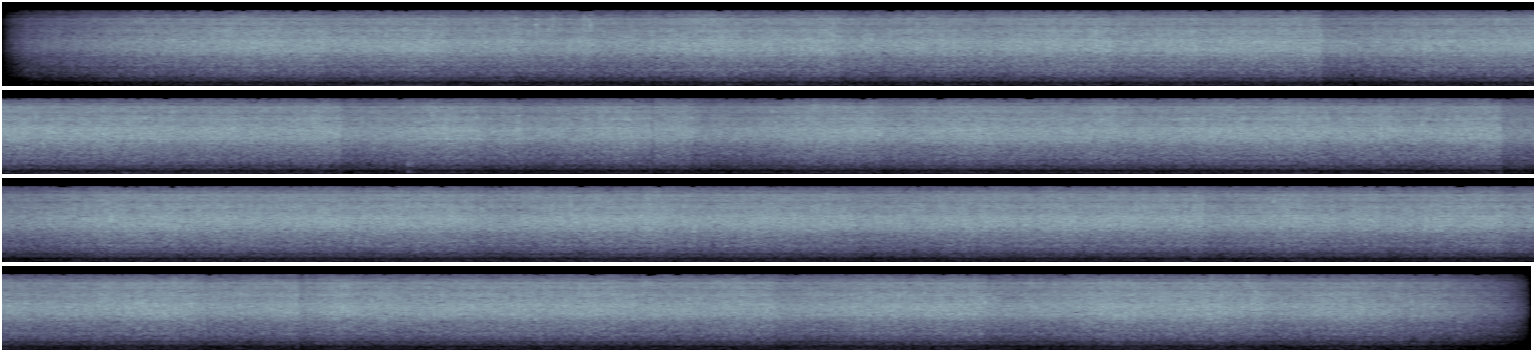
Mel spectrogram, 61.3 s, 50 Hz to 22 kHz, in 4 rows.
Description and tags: frying tortilla filling040910
04.09.2010: about 14.00. I am preparing the tortilla filling. The sound of frying meat, onion, pepper. Poznan, Gorna Wilda street.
